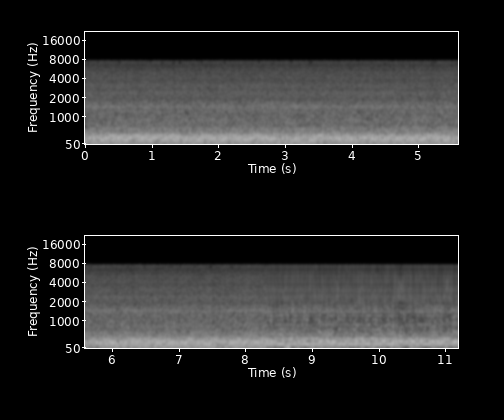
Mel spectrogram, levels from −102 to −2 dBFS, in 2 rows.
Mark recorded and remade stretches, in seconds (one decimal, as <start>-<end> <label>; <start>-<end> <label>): 0.0-8.3 recorded; 8.3-11.2 remade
